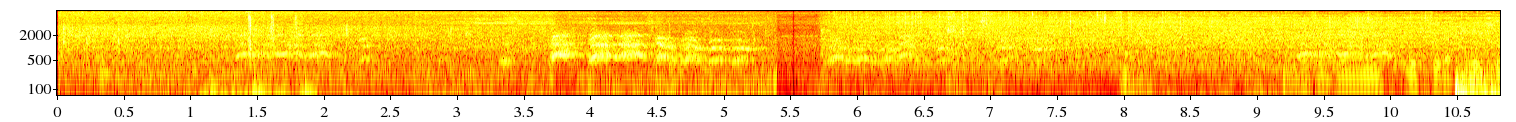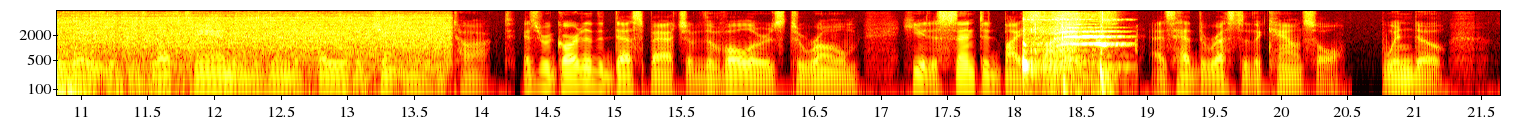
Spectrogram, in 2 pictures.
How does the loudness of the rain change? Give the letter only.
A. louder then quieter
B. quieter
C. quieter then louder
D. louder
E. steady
C.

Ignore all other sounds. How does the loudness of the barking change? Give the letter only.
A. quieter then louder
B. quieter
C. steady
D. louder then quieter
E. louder
D.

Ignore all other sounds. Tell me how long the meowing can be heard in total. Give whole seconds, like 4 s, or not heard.
2 s.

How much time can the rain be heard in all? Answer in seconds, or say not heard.
14 s.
